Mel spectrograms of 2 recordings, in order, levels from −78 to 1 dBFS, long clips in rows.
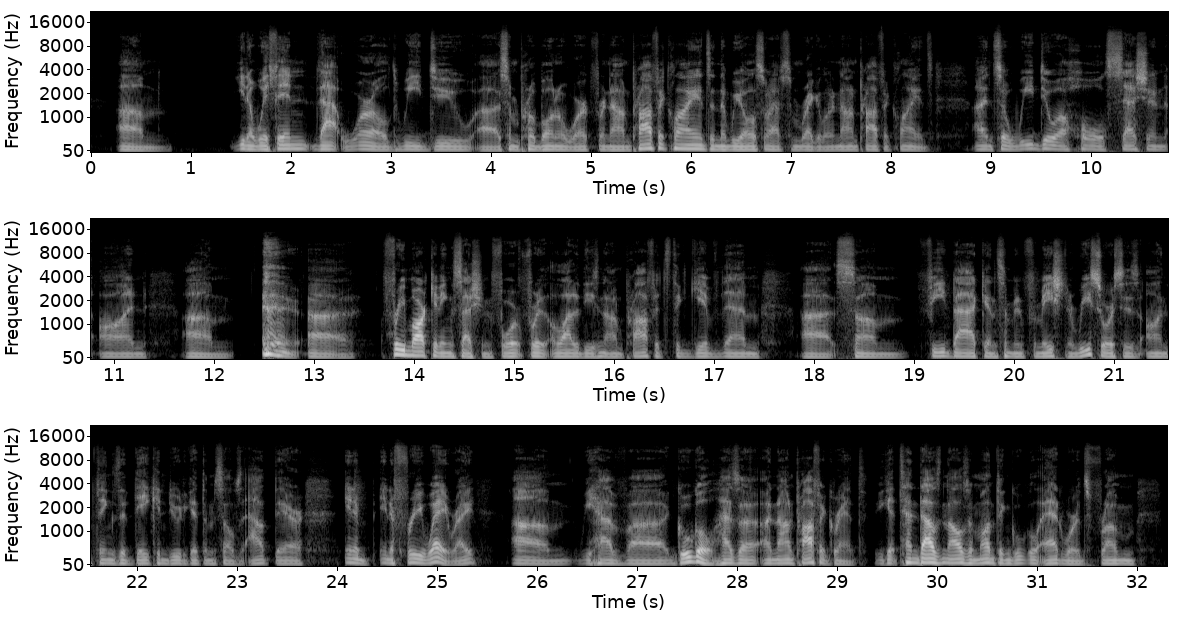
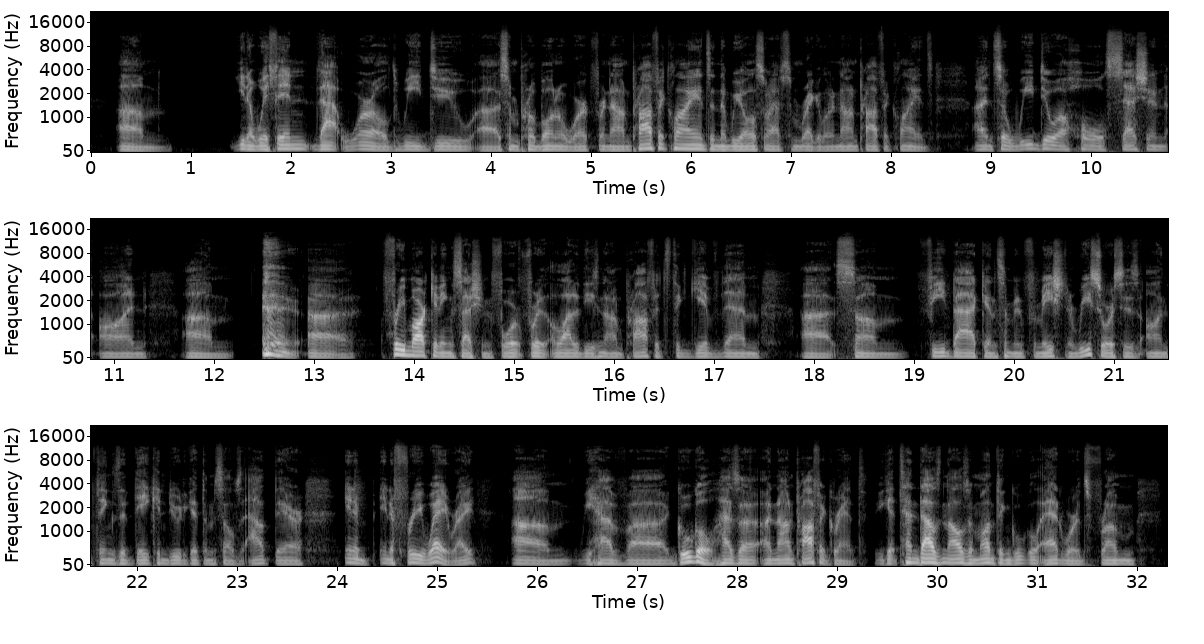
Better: neither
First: none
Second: none

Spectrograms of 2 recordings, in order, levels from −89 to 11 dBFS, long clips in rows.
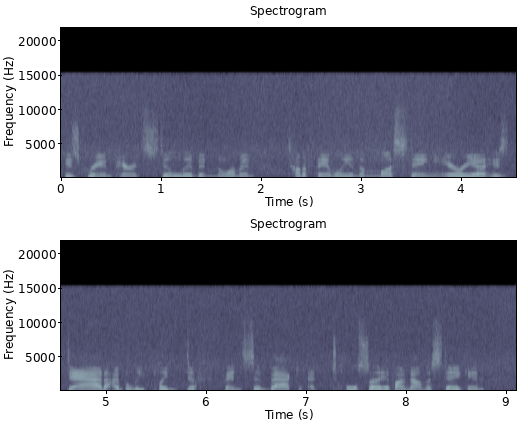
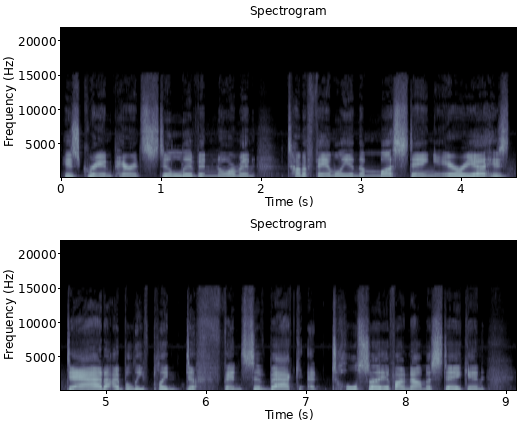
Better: second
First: hiss; loud; throughout; 5 dB below the speech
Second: none

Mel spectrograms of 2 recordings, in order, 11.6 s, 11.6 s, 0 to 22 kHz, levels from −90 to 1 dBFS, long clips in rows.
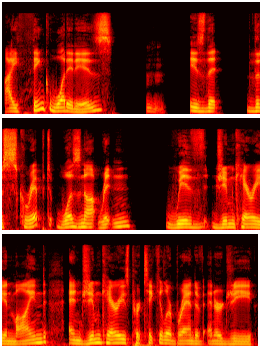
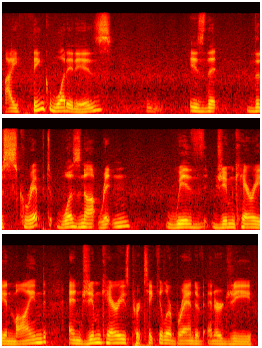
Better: first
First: none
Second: hiss; faint; throughout; 20 dB below the speech

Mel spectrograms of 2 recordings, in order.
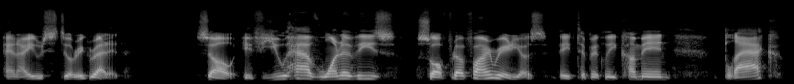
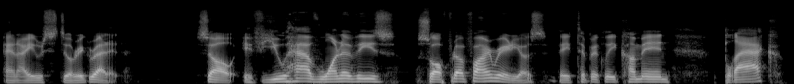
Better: second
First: thin; somewhat; fading below 300 Hz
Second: none

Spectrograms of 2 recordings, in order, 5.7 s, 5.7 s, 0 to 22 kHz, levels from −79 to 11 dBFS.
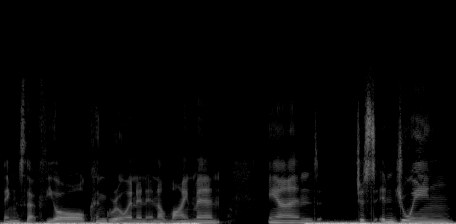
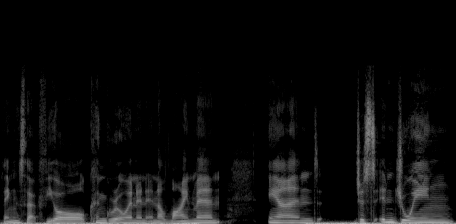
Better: second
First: low rumble; loud; until 2.5 s and from 4 s on; 9 dB below the speech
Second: low rumble; faint; until 2.5 s and from 4 s on; 20 dB below the speech

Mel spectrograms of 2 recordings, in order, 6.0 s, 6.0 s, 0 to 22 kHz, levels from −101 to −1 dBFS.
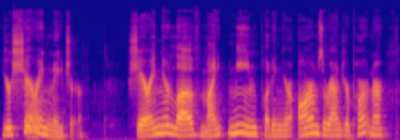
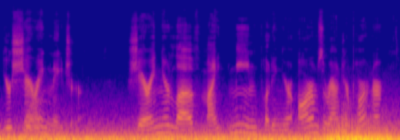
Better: first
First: none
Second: wind noise on the microphone; heavy; 2 dB below the speech

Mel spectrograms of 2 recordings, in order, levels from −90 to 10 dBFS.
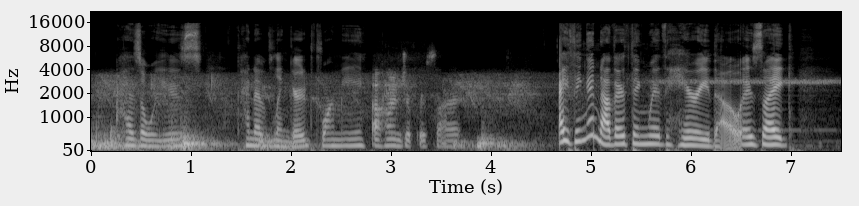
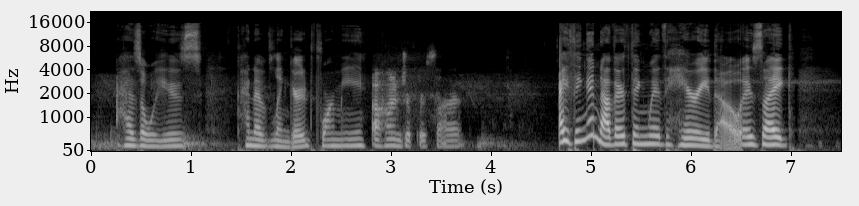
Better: second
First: animal sounds; loud; throughout; 9 dB below the speech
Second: animal sounds; faint; throughout; 25 dB below the speech

